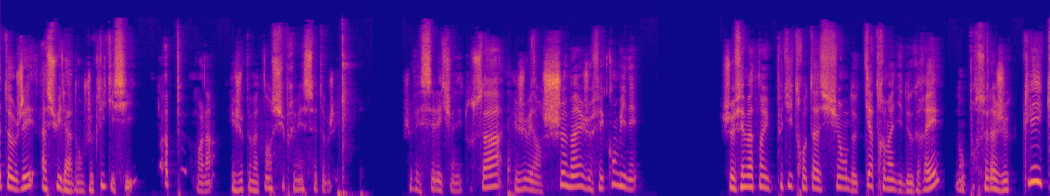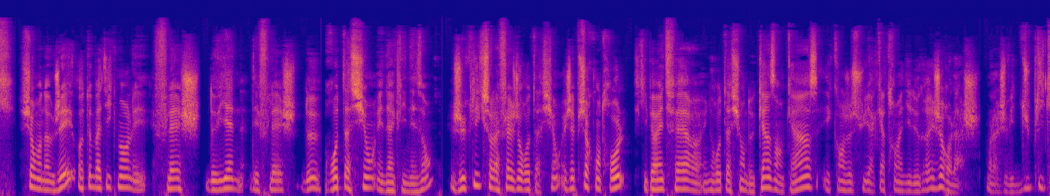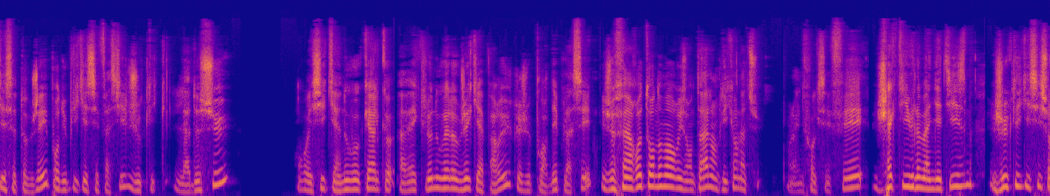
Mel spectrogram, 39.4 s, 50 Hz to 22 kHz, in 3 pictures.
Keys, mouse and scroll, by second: 1.9 click, 2.4-3.5 drag, 4.3 Delete, 4.7 KP_Subtract, 4.7 KP_Subtract, 5.2-6.3 drag, 7.0 click, 8.6 click, 13.5 click, 18.1 click, 19.0-24.9 drag, 28.7 click, 29.6 click, 32.6-33.7 drag, 35.8 click, 36.3 click, 37.4 click, 38.5 click.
